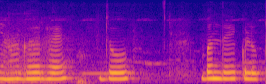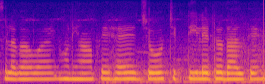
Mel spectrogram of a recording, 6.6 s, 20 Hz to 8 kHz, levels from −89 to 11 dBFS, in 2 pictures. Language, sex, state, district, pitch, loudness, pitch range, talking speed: Hindi, female, Odisha, Khordha, 215 Hz, -14 LUFS, 210-220 Hz, 180 wpm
